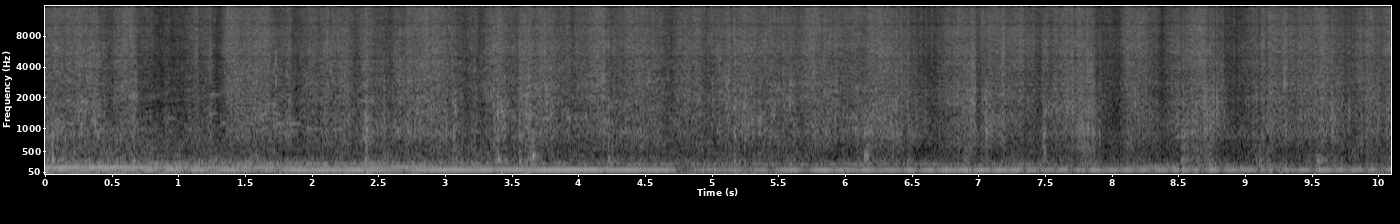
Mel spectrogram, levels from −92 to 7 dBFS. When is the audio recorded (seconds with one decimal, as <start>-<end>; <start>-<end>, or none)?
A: 0.0-6.0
